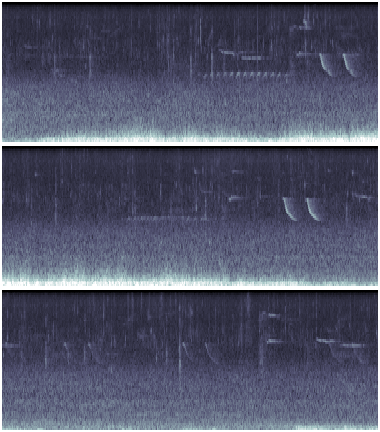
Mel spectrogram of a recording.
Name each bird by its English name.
White-breasted Nuthatch, Common Grackle, Tufted Titmouse, Black-capped Chickadee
